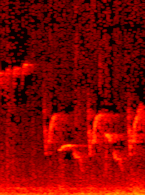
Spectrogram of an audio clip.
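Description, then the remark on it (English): Several quick, bright bird chirps with sweeping upward and downward whistles, repeating over steady outdoor background noise, clear. “That fucking bird.”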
